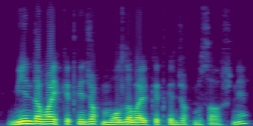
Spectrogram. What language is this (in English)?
Kazakh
